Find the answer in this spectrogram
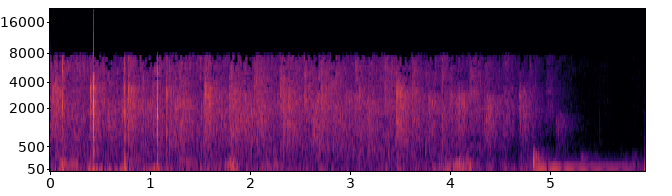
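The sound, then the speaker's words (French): An audience applauds steadily for several seconds after a presenter's talk, a dense patter of many hands clapping with a few sharper individual claps standing out, before it fades away near the end. “On peut peut-être l'applaudir, Jean, parce qu'il a fait quand même une présentation.”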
